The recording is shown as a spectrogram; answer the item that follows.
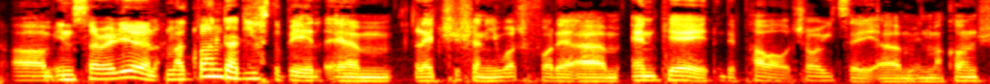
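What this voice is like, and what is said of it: Sierra Leonean accent. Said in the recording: “where are you from originally? ... I'm from Sierra Leone, West Africa. ... It's a lovely accent”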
